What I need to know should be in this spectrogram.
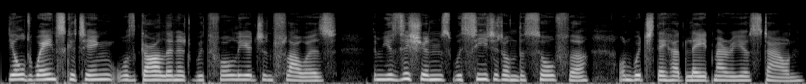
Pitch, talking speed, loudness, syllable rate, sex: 200 Hz, 170 wpm, -18 LUFS, 5.0 syllables/s, female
